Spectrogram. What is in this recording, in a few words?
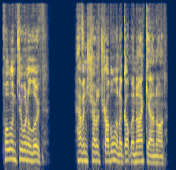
Male Radio, en; Dialog; Warframe; Solaris Venus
